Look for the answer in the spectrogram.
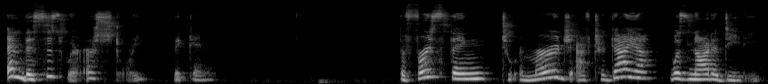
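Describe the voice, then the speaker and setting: A young woman reading a myth aloud for a children's storytime, slowly and expressively. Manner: slow, expressive read-aloud with lively pitch. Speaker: guest reader.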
